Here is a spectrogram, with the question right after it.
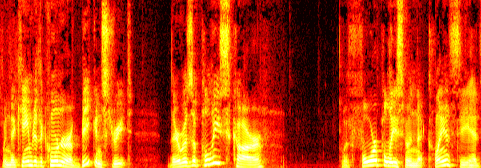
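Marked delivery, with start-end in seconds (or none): none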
